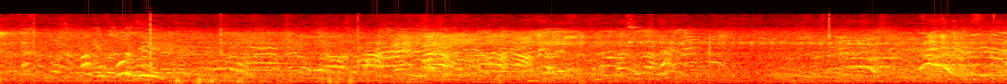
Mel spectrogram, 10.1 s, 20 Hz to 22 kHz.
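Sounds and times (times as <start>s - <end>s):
people talking and calling out: 0.0s - 10.0s.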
